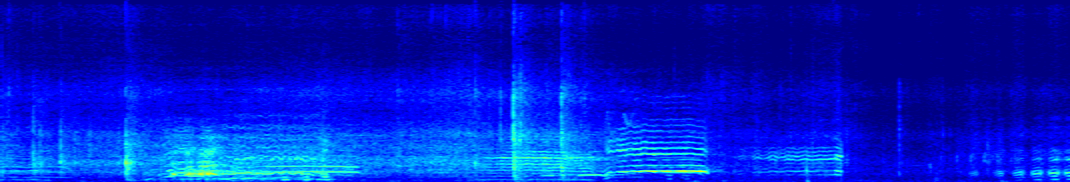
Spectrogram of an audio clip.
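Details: Goat giving a drawn-out, trembling bleat near the middle after quieter calls, with scattered clicks and some background noise.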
